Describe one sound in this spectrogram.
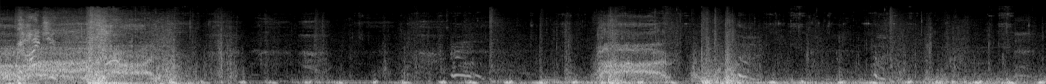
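Heavy thuds and footsteps land on the ground.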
